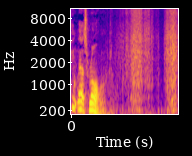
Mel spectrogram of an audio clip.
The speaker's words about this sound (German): Jess kramt in einer Plastiktüte.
